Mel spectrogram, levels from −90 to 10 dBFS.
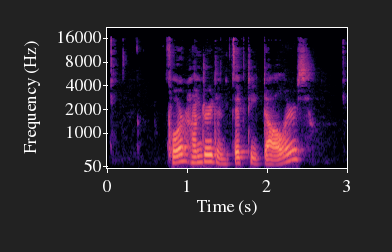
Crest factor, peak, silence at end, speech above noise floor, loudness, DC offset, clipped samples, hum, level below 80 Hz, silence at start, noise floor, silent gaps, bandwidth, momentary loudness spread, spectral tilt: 18 dB; -2 dBFS; 0.45 s; 39 dB; -18 LUFS; under 0.1%; under 0.1%; none; -66 dBFS; 0.75 s; -56 dBFS; none; 17 kHz; 9 LU; -5 dB/octave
